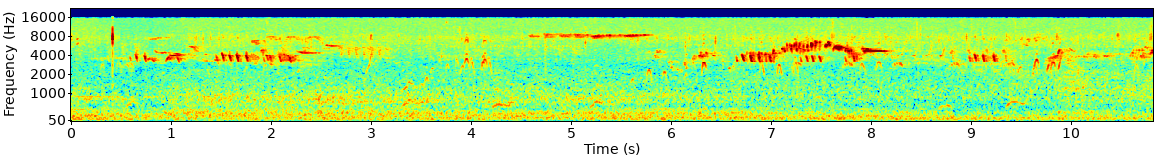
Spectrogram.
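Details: Fourteen mallard ducklings exploring a garden in Marlow, Buckinghamshire, with their mother give clusters of thin, high peeps in quick, irregular bursts over steady low rumbling background noise.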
